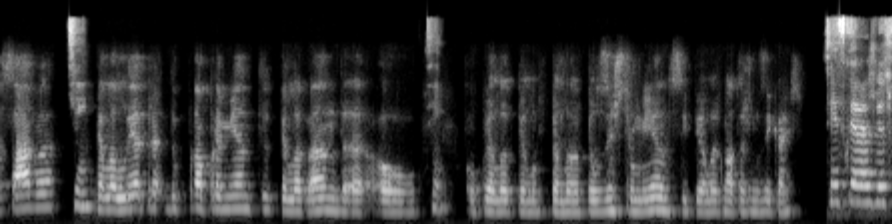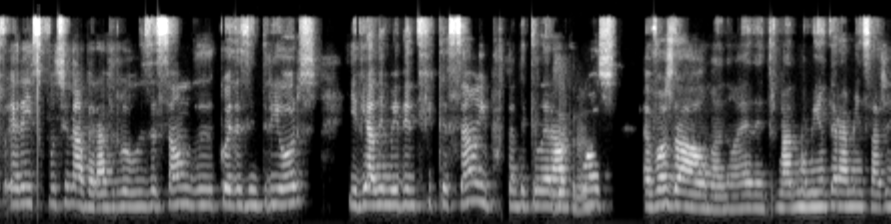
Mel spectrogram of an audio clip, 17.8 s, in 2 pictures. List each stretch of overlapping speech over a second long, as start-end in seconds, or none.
none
